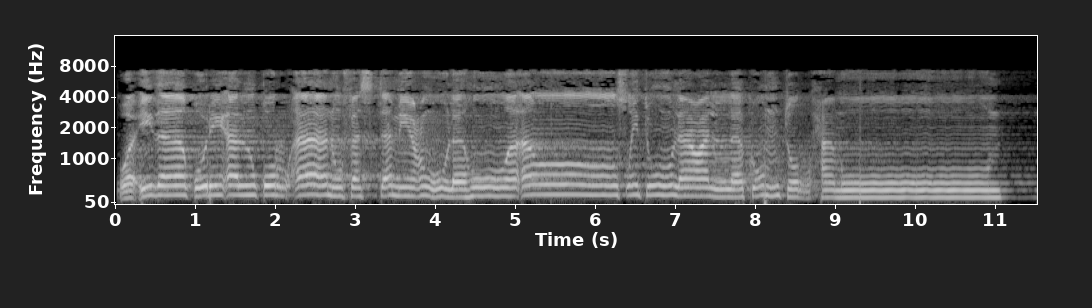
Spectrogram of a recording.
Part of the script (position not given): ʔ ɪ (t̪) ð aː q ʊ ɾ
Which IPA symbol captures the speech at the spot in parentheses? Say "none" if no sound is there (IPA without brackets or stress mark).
none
